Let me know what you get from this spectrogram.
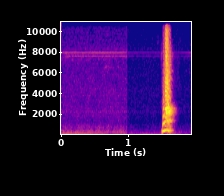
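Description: A Korean Jindo gives one short, sharp bark after a second of quiet low hum.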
